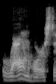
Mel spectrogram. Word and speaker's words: Rauenhorst: We're here to talk with Jeff Rauenhorst.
